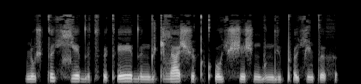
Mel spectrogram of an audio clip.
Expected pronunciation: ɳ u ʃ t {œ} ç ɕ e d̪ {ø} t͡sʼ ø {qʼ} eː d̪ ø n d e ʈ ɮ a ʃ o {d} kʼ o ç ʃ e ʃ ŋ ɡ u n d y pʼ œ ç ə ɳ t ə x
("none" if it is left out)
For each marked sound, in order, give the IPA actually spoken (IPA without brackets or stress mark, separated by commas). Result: œ, ø, tʼ, ʈ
